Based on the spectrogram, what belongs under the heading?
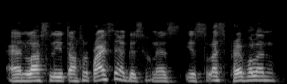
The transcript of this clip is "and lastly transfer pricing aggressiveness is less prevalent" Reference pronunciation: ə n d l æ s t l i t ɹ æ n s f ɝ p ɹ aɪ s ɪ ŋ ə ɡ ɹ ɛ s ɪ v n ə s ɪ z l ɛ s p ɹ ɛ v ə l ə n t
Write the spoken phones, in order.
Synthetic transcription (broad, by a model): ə n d l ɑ s t l i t æ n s ɝ p ɹ aɪ s ɪ ŋ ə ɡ ɛ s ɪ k n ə s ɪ s l ɛ s p ɹ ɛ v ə l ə n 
